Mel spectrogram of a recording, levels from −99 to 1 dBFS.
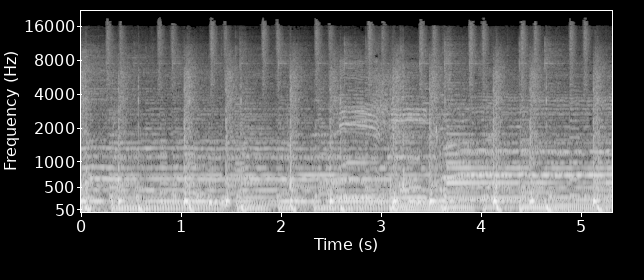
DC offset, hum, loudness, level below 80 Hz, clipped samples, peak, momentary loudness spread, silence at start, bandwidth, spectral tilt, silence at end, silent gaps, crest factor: under 0.1%; none; -13 LUFS; -20 dBFS; under 0.1%; 0 dBFS; 3 LU; 0 s; 18.5 kHz; -6 dB/octave; 0 s; none; 12 dB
